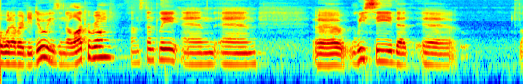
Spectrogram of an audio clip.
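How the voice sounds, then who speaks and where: A man presents his basketball club's work at a seminar. His voice is dark and mellow and sits a little high for a man. He talks in a halting way, with plenty of fillers and restarts. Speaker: basketball club representative presenting.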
